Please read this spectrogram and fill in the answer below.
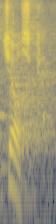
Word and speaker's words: JOSC: I wanted to ask you first about the role of Josh, I think is probably the best pronunciation I can achieve. It's JOSC. JOSC.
